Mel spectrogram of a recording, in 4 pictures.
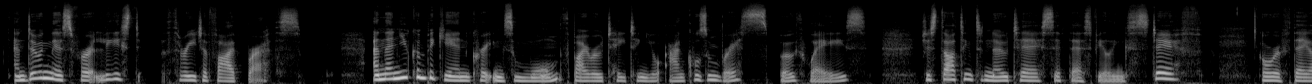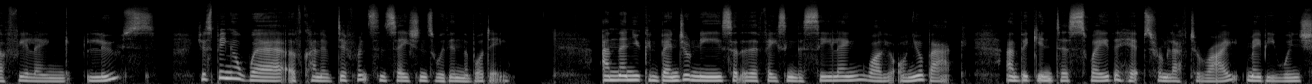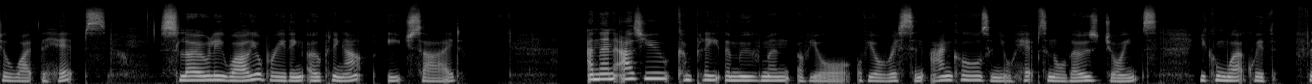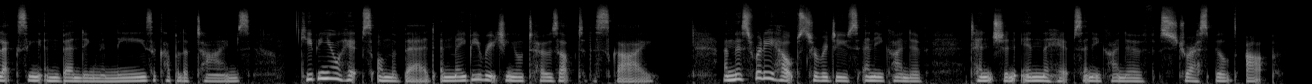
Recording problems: none

